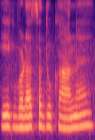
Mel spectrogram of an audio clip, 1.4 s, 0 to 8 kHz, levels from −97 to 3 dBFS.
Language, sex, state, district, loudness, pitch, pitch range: Hindi, female, Jharkhand, Garhwa, -16 LUFS, 205 Hz, 195-210 Hz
